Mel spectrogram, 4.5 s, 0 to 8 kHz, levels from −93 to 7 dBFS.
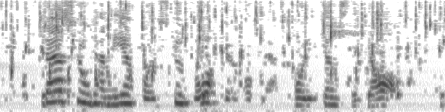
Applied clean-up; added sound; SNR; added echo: classical method spectral subtraction.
